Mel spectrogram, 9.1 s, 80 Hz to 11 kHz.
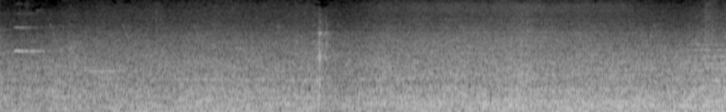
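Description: Rumble of an approaching passenger train hauled by an HXD3C electric locomotive, growing slowly louder as it nears. A single sharp click about four seconds in.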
